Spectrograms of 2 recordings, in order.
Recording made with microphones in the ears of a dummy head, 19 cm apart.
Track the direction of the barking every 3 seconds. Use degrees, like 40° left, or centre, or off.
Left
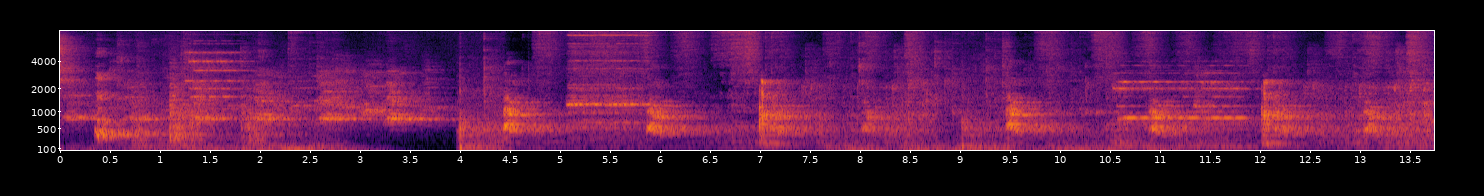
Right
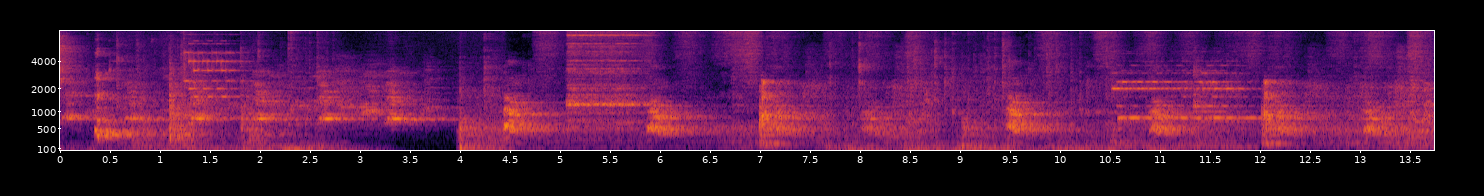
20° right, 20° left, 50° left, 60° left, 60° left.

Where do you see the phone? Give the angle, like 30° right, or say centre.
60° right.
